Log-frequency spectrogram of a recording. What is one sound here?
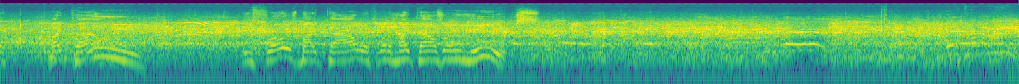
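A large crowd roars and cheers steadily outdoors.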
